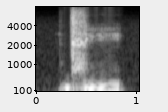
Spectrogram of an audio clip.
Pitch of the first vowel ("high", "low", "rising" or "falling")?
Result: rising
